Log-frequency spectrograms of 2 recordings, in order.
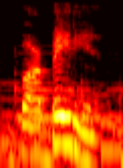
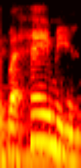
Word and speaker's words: Bahamian: out of this world indiana is a barbadian did i say it right the bahamian from the bahamas okay bahamian yes and uh those oxtails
